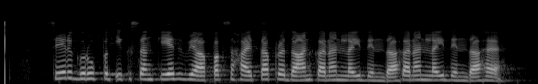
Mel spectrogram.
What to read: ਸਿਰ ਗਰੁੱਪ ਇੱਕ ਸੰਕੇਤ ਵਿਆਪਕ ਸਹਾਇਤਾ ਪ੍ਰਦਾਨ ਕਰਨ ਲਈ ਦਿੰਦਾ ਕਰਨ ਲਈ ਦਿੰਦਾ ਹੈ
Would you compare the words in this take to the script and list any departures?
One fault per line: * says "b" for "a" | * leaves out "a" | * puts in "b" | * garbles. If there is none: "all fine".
all fine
